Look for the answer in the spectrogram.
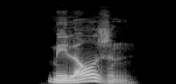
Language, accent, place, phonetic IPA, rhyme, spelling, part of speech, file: German, Germany, Berlin, [meˈlɑ̃ːʒn̩], -ɑ̃ːʒn̩, Melangen, noun, De-Melangen.ogg
- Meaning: plural of Melange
